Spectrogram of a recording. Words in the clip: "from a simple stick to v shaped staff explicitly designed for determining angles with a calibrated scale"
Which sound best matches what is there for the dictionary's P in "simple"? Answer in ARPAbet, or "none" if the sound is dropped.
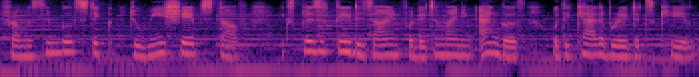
B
